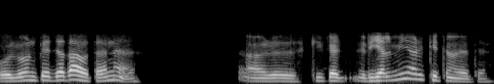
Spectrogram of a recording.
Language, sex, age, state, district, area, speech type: Hindi, male, 18-30, Bihar, Begusarai, rural, conversation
